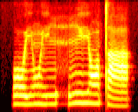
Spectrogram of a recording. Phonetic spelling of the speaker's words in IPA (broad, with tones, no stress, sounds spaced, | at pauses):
o˨ j ũ˨ j i˨ h i˨˦ j ɔ̃˧ t a˨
